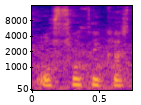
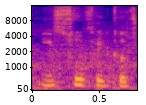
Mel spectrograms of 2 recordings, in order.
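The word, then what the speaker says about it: oesophagus: कई लोग इसको प्रोनाउंस करते हैं ओसोफिकस. ओसोफिकस नहीं होता है, ईसोफिकस होता है. यहाँ पे जो ओ है वो साइलेंट है.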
